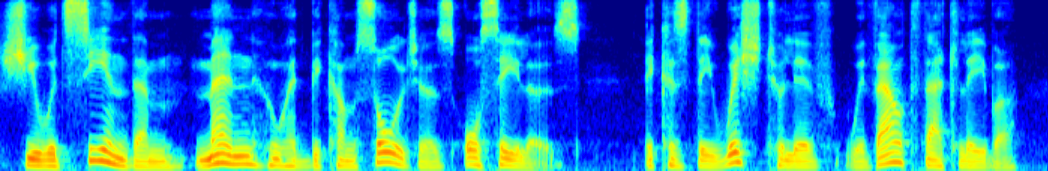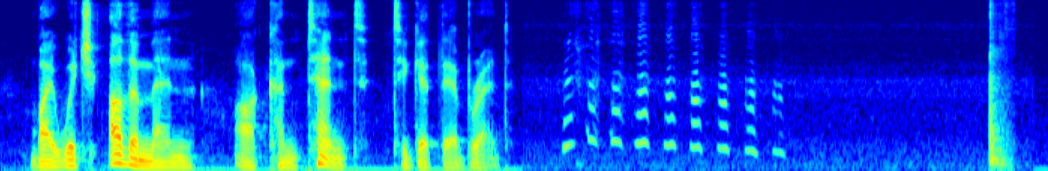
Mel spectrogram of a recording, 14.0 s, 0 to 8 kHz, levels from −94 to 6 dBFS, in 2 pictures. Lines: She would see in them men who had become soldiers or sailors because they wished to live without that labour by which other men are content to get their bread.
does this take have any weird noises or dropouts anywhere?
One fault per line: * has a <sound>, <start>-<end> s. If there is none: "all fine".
* has a laugh, 10.7-12.3 s
* has a thud, 13.6-13.8 s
